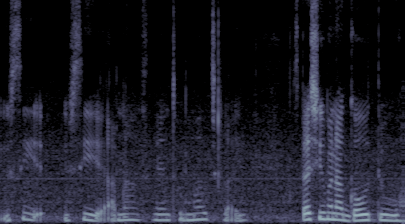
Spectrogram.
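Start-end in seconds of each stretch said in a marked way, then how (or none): 0.1-2.5 soft whispered aside; whispering. Acted. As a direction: drop to a hushed whisper. Hushed point, whispered.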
